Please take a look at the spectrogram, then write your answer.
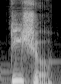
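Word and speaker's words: Tissot: আর হিতেশ কাকু বলল টিশো শেষের টি টা উচ্চারণ হয় না আমার এয়ার গানটা খুব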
